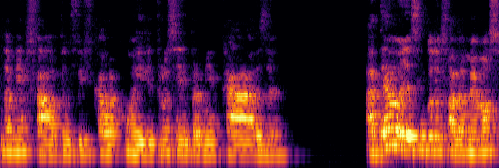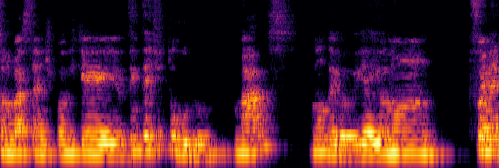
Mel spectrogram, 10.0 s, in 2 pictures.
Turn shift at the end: Yes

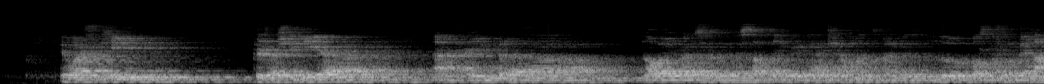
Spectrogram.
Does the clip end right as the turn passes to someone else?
Yes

